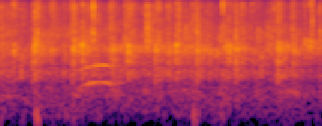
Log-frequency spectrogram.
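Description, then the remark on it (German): An audience claps steadily, a dense patter of many hands at an even level throughout, with faint voices murmuring underneath. “Da kann man klatschen, definitiv.”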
